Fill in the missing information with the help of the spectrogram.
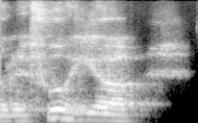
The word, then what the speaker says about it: Refugio: It's a Spanish word, and the Texans decided that we were going to pronounce it Refugio. Refugio is a small town on the Gulf Coast between Corpus Christi and Victoria. And the actual word is refugio, which means refuge, which it was when Spain was owned the territory of Texas.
